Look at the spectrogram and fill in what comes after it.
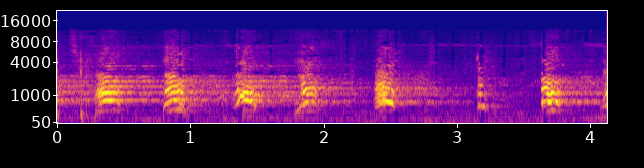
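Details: Barking Giant Schnauzer, Yukon of Blackmoore, May 2018: a string of loud, slightly yelping barks about two per second with one short quieter bark and a gap before the last few.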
